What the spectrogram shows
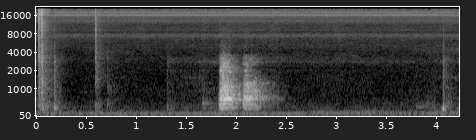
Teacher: a p does not have the puff of breath that it has in english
